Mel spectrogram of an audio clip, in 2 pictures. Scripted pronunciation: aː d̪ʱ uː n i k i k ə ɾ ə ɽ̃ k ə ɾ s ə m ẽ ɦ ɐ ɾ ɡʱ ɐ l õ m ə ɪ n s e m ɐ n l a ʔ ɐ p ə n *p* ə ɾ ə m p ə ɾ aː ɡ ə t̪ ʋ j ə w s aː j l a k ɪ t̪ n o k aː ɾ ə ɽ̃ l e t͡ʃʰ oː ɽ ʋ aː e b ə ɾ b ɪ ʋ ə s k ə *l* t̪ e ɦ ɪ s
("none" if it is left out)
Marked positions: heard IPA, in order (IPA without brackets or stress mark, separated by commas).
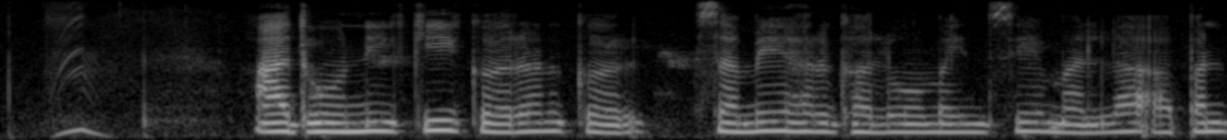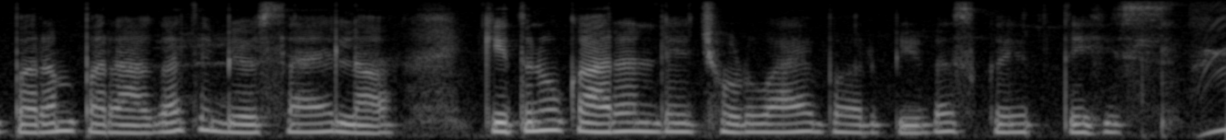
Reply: p, ɾ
